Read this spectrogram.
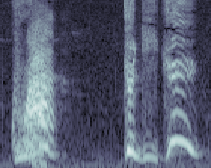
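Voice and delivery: sudden alarm; alarmed boy. Acted.

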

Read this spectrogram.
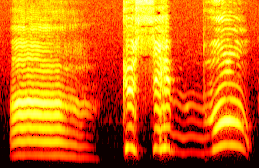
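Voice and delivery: high, loud, slow cry of wonder; delighted cry. Acted. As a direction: gasp with delight at the baubles. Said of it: "s'écria Tirondin".

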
